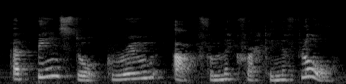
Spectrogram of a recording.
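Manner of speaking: ordinary delivery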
